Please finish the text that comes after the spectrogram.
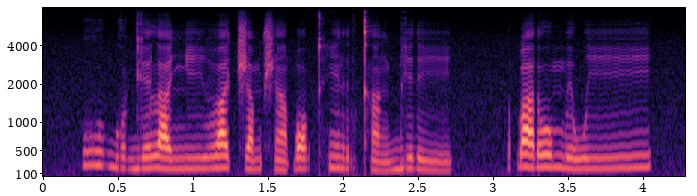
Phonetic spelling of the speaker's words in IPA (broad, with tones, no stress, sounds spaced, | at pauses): ɣ u˦ ɡʷ a˨ ɡ e˨˦ l a˨ ɲ iː˨ β a˦ t͡ʃ a˨ m ʃ ã˨ ɓ ɔ˦ kʰ ĩ˦ r kʰ ã˨ ɡ͡b i˦ ɾ iː˨ | ɓ a˦ ɾ oː˦ m ɪ˨ w iː˨˦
